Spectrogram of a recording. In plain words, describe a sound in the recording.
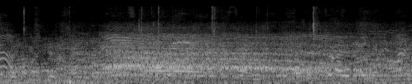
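A group of young men cheers and shouts loudly.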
